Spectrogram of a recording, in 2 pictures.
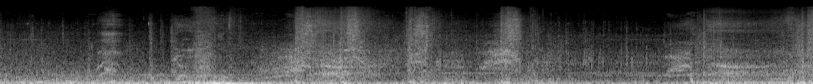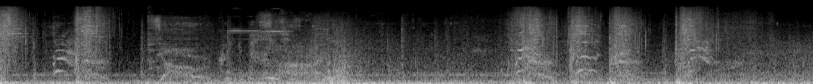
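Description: A sword swishes and strikes repeatedly in a fight.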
